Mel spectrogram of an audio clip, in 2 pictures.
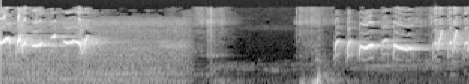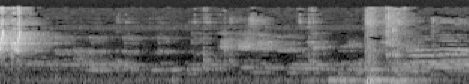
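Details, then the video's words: A kept Golden-fronted leafbird (kutilang emas) gives two quick bursts of bright, high whistled and warbled phrases separated by a pause, with a few low knocks in the background. "kutilang emas Gacor full isian"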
